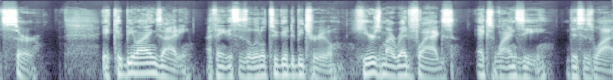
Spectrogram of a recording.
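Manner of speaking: usual speaking voice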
